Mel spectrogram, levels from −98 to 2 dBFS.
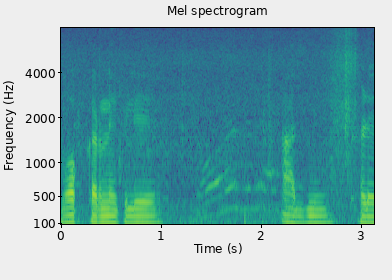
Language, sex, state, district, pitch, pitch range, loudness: Hindi, male, Bihar, Vaishali, 105 Hz, 100-110 Hz, -20 LUFS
